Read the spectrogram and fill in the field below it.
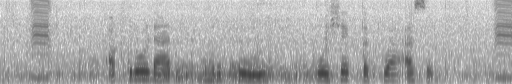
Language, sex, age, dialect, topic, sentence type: Marathi, female, 31-35, Southern Konkan, agriculture, statement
